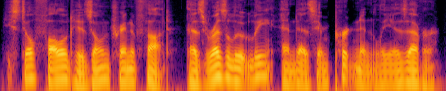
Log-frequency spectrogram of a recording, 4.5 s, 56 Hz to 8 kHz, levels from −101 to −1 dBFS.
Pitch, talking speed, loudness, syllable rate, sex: 90 Hz, 200 wpm, -18 LUFS, 6.2 syllables/s, male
